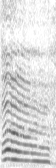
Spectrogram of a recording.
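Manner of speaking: loud open yawn, pitch jumping up; big yawn. Real, not acted. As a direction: let out a real loud yawn. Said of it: "I yawn a lot".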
